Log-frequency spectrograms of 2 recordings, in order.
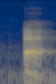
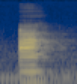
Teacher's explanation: The tongue needs to be down low, right behind the bottom teeth, the bottom of the mouth. And the e is a very similar shape, but we lift the tongue up so the mouth will close a little bit more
